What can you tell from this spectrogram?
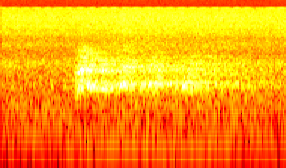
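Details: Night-time coyote howl, a single short wavering cry lasting about a second, rising abruptly then trailing off against a steady noisy background.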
